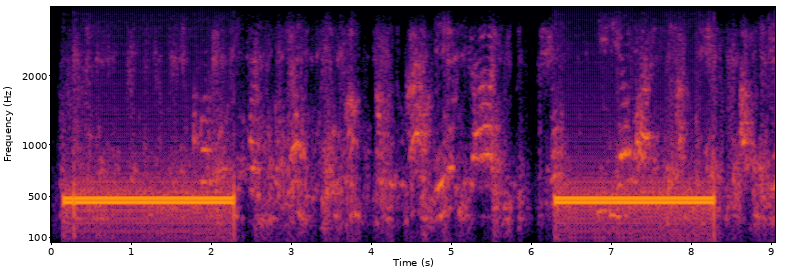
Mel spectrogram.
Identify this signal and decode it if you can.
Ringback tone (North America), 440 + 480 Hz, with speech.
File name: out- - - - - .22005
